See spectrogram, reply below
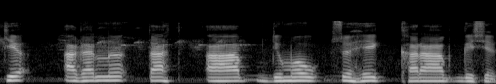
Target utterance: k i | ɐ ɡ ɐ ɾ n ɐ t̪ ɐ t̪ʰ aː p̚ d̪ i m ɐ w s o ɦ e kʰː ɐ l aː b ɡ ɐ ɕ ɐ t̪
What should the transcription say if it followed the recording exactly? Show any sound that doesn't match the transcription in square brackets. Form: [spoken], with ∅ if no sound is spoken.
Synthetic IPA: k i | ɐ ɡ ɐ ɾ n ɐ t̪ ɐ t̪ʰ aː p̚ d̪ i m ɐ w s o ɦ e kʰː ɐ [ɾ] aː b ɡ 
